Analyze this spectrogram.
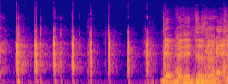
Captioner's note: laughing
